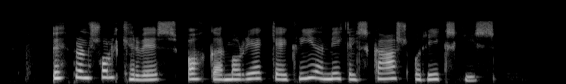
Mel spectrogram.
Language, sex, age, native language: Icelandic, female, 20-29, Icelandic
